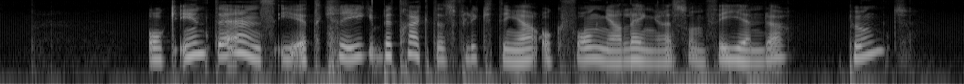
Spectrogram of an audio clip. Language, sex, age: Swedish, female, 26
